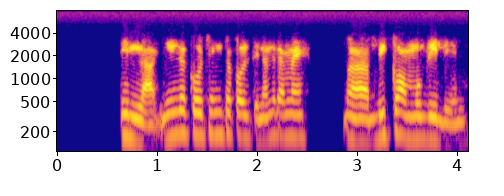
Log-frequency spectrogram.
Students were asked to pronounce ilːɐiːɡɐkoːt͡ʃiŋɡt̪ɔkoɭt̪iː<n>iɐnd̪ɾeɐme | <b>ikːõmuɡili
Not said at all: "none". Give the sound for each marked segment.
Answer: n, b

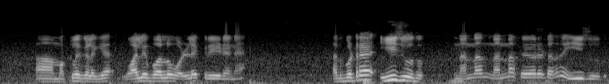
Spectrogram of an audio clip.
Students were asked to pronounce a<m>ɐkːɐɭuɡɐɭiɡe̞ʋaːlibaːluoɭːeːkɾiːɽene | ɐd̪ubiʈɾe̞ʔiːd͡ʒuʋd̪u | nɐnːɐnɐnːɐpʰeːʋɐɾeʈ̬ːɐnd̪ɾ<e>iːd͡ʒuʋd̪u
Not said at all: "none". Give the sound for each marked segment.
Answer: m, e

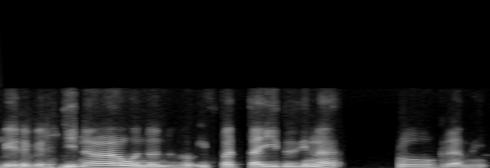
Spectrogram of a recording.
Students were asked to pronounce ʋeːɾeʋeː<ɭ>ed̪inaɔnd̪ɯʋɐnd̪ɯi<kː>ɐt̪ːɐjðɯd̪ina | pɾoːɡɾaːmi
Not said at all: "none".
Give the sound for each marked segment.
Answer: ɾ, pː

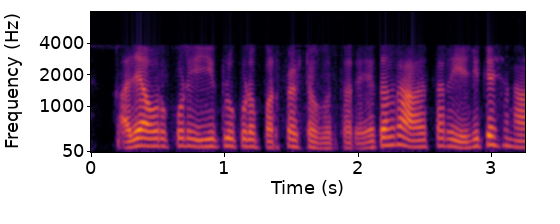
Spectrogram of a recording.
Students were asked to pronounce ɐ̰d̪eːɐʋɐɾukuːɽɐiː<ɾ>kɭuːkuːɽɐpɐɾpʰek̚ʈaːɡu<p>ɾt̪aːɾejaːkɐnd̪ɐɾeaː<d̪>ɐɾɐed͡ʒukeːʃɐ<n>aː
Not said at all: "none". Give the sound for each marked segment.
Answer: none, none, t̪, n

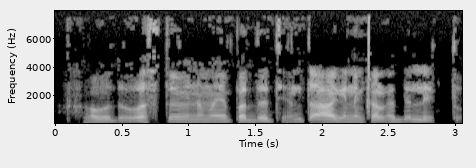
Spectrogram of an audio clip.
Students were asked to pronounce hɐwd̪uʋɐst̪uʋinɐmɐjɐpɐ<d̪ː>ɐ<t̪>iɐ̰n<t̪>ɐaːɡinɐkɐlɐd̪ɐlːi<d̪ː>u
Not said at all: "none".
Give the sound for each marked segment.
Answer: d̪ː, t̪, t̪, t̪ː

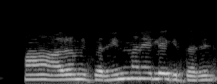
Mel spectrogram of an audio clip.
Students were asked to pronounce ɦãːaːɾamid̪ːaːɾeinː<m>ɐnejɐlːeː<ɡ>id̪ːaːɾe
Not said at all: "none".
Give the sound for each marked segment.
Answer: m, ɡ

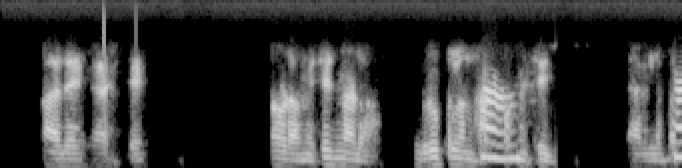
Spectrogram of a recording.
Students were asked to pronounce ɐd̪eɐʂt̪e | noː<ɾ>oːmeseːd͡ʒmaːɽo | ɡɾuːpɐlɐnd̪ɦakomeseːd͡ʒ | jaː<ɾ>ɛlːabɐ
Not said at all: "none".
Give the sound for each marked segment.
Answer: ɽ, ɾ

